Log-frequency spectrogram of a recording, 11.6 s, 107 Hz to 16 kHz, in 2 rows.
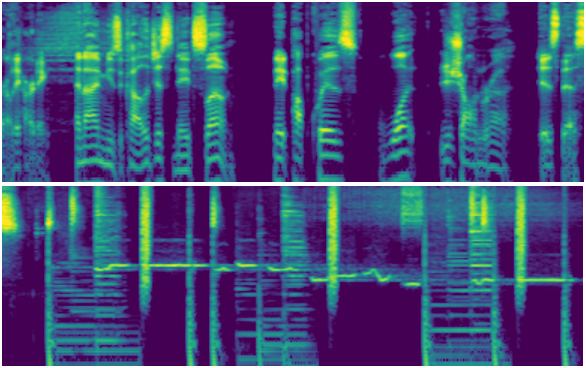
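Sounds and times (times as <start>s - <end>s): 
speech: 0.0s - 6.0s
bass in a pop backing: 0.0s - 11.0s
clear sustained whistled melody in a pop song: 6.3s - 11.6s.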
